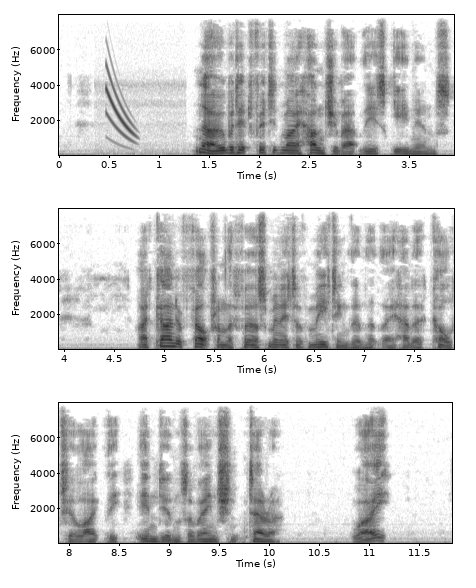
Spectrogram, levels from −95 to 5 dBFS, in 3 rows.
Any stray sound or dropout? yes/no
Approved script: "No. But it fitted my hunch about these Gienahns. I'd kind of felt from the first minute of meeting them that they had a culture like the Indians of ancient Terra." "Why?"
yes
